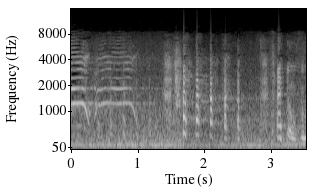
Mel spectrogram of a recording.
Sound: laughing

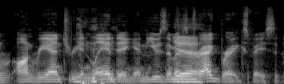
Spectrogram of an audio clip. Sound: Peter laughs

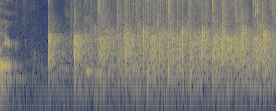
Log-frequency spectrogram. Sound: audience applauds

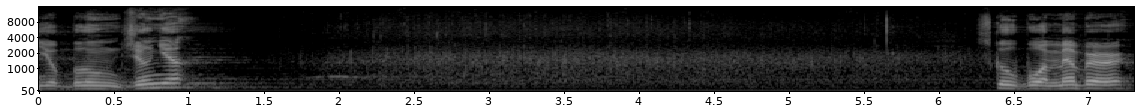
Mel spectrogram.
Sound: applause

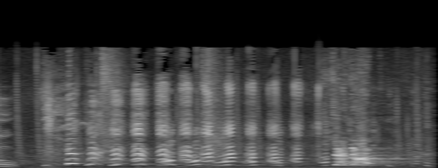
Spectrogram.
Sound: laughing

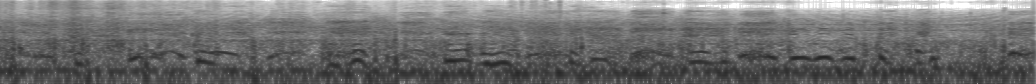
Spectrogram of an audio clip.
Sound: panting; whimpering

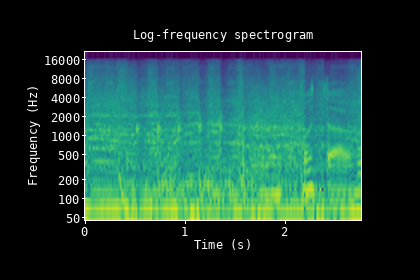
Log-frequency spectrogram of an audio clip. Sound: knocking on the door

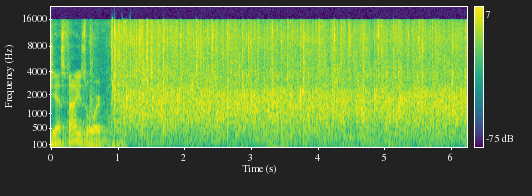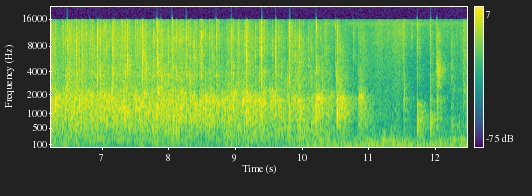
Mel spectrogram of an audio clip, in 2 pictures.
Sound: applause

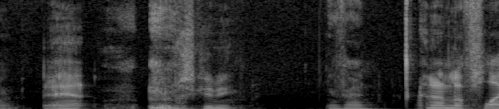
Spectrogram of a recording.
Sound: cough

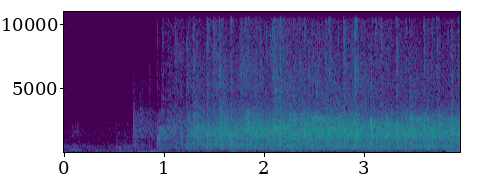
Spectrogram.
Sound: applause

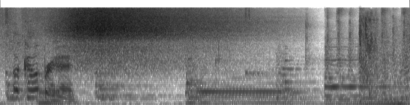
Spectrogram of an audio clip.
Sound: snake Hiss

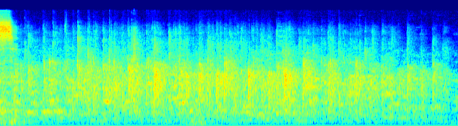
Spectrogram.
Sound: audience clapping

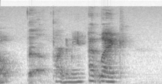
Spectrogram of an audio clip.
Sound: burps

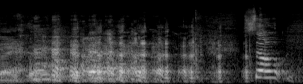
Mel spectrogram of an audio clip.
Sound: members laughing

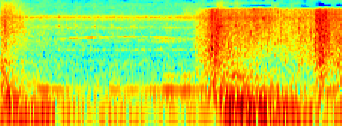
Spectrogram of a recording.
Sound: splashing

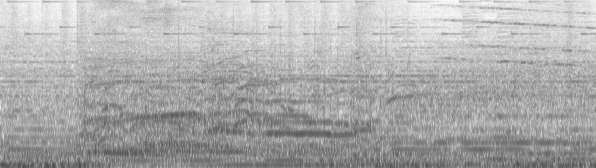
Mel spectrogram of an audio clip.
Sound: all cheering

